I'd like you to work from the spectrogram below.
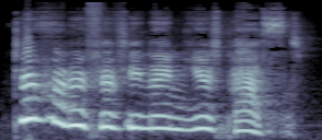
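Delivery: high, bright sheepish woman's voice; fairy admitting. Acted. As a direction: own up with a fluttery lilt. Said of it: "Tooth admitted".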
